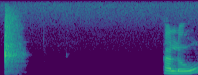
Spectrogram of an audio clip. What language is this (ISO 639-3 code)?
pan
